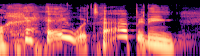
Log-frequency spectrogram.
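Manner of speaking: mock jovial voice, pitched way up. Retelling walking over to relatives who nicknamed him, giving a mock-jovial greeting. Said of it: "I'm all jovial".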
